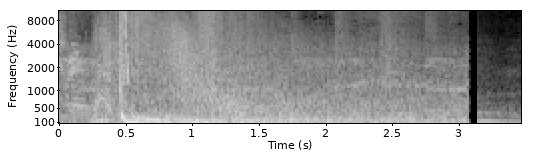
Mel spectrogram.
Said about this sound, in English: I think because the plane's flying over or whatever.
